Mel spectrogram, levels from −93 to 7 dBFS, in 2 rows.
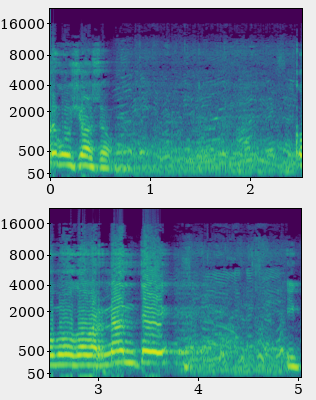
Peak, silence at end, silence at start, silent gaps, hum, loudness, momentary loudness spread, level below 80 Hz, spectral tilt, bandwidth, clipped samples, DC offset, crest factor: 0 dBFS; 0 s; 0 s; none; none; -8 LUFS; 18 LU; -42 dBFS; -5.5 dB/octave; 15.5 kHz; 0.4%; under 0.1%; 10 dB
